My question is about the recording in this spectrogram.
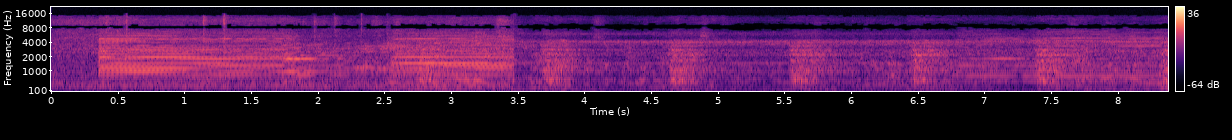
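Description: O-gauge model diesel locomotive's sound system blowing its horn, one long blast and then a shorter one. After that an O-gauge model steam locomotive's sound system chuffs slowly, about once a second.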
